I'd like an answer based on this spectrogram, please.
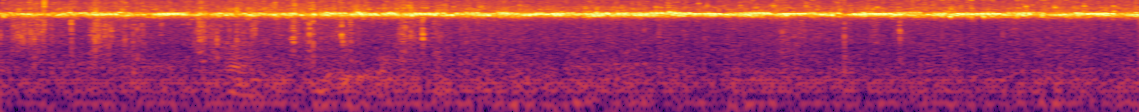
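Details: Farmed Thai crickets on a cricket farm in Vietnam: a dense, unbroken high-pitched trill from many insects, steady throughout, with faint scattered clicks and rustling beneath.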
